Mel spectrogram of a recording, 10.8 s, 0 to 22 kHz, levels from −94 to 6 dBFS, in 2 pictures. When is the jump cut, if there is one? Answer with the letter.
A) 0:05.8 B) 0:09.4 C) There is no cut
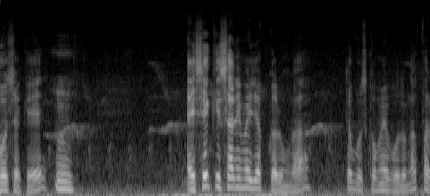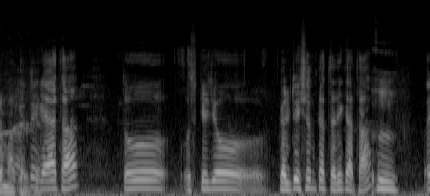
A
